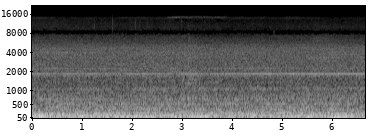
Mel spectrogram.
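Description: A train rolling past with a steady low rumble and a faint steady high whine.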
